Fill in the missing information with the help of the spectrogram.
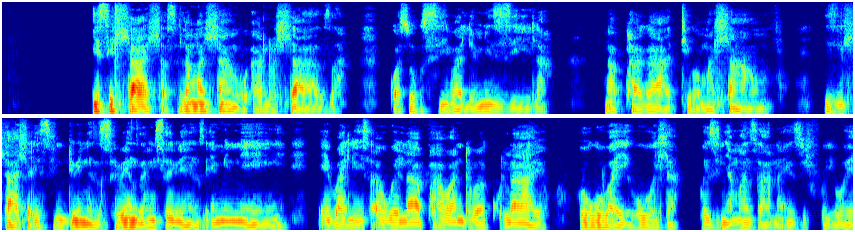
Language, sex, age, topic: North Ndebele, male, 18-24, health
